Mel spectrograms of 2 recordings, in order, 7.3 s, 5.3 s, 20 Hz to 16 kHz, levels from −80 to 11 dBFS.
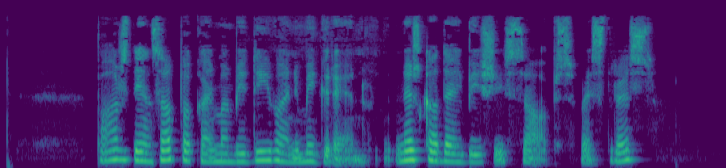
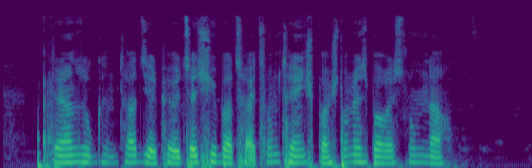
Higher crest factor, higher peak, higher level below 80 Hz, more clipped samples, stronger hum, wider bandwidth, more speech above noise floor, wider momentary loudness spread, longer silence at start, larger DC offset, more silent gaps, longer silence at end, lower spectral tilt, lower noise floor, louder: about the same, 22 dB vs 18 dB; about the same, -2 dBFS vs -4 dBFS; second, -68 dBFS vs -38 dBFS; neither; neither; about the same, 11.5 kHz vs 11.5 kHz; about the same, 46 dB vs 45 dB; about the same, 8 LU vs 9 LU; second, 0.05 s vs 0.4 s; neither; neither; about the same, 0.75 s vs 0.8 s; second, -3.5 dB/octave vs -7.5 dB/octave; about the same, -69 dBFS vs -66 dBFS; about the same, -23 LUFS vs -22 LUFS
